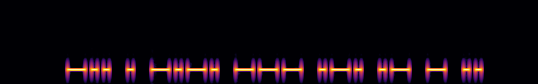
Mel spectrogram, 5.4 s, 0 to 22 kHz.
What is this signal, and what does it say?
Morse code, heard as a keyed tone, about 20 wpm, 700 Hz. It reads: DECORATI
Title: Build A Word - 4 Letters At A Time - 10-Letter Words - 20wpm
